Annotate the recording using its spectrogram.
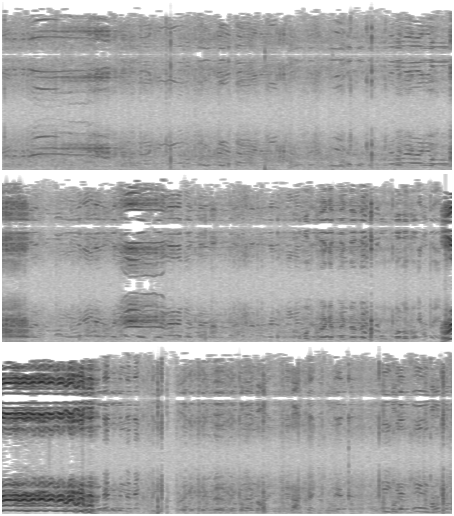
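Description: Young men and women chat and call out nearby outdoors.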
